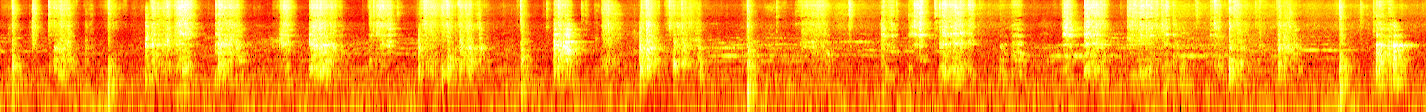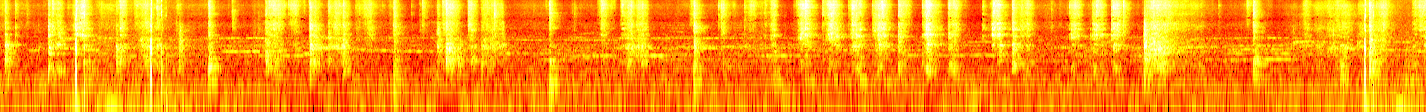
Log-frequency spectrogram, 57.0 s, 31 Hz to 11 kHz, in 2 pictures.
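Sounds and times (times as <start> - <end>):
trowel scraping and clinking: 17.6 - 20.6, 29.5 - 32.2, 55.2 - 57.0.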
